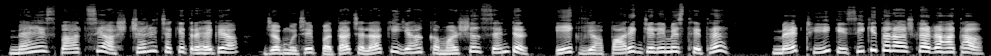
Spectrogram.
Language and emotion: Hindi, surprised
